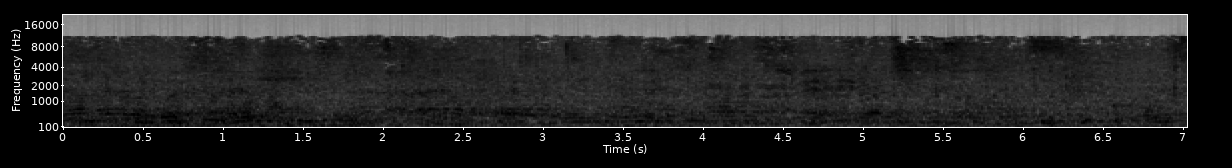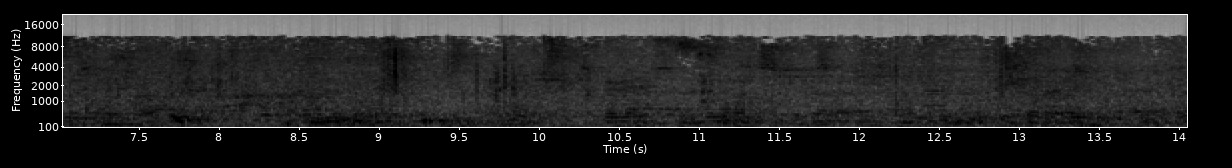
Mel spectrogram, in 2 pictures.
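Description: A man speaks to an audience through a microphone in a large echoing hall.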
